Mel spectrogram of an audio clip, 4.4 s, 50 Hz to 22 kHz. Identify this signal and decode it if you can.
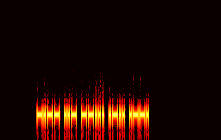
Morse code, heard as a keyed tone, about 36 wpm, 700 Hz. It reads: YU7LP
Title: DXCC-100 Call Signs - 5 Characters - Repeated 2x - 35wpm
